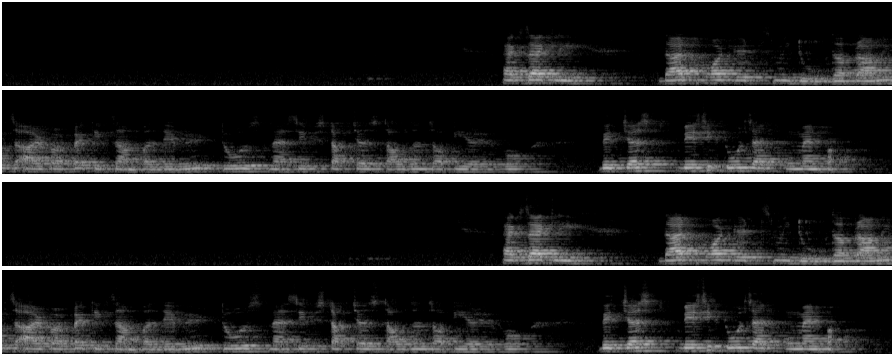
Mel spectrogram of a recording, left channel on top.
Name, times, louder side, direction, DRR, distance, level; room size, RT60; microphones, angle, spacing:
voice 1, 5.0-6.1 6.6-14.3 14.9-17.2, right 1 dB, 25° right, 3.9 m, -30 dB
29.0 x 25.5 x 5.4 m
head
